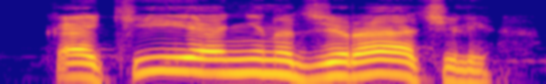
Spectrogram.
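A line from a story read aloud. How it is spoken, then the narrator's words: Snorting old man. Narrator (Russian): фыркнул старик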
